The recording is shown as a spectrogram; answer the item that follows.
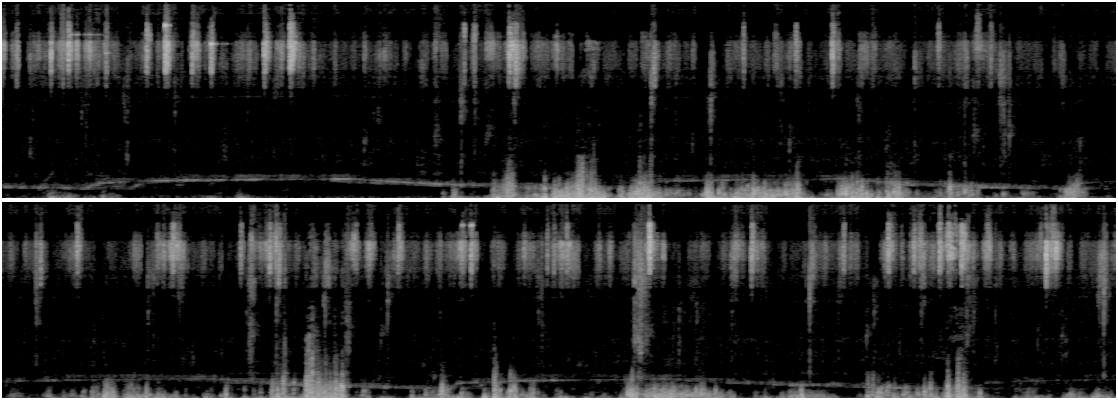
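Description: A distant emergency vehicle siren wailing, its pitch rising and falling slowly, one sweep every four to five seconds. From about four seconds in, loud irregular buffeting on the phone's microphone comes and goes over it.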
